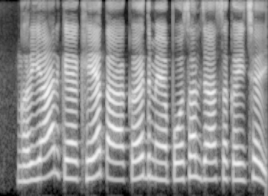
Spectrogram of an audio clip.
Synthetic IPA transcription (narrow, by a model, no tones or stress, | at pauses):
ɡʱəɾijaɾkekʰet̪akəjd̪meposəld͡ʒasəkɛt͡ʃʰɛ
